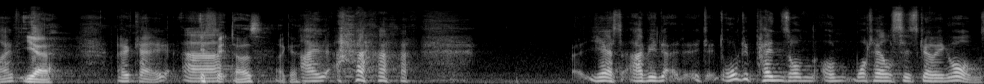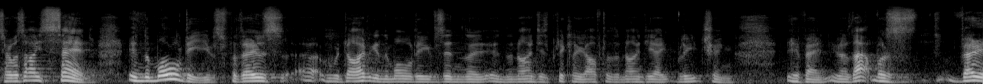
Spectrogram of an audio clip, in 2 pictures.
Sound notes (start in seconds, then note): 3.1 laugh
